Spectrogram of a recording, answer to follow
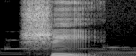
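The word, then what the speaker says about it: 四: find it unlucky because it is pronounced she which means the word for death hence one would never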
